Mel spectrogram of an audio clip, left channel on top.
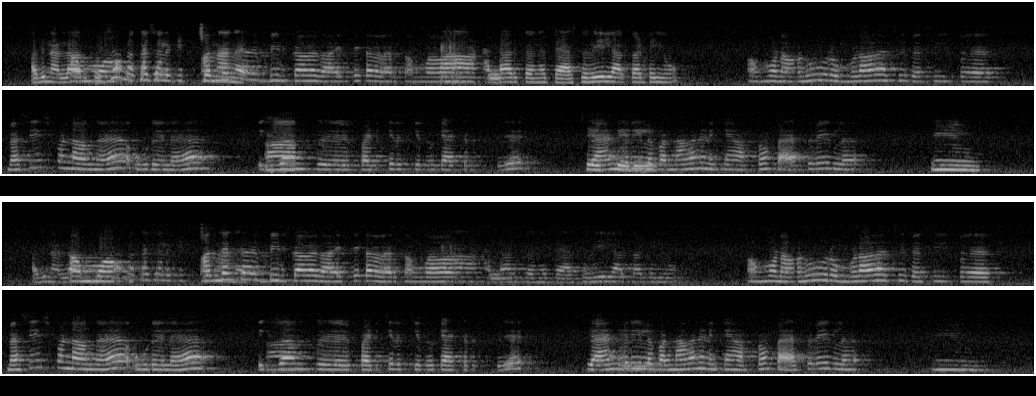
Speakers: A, on the left; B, on the right.
A: அது நல்லா
B: ஆமா
A: இருக்குன்சு அந்த அக்கா சில டிப்ஸ்
B: அந்த
A: சொன்னாங்க
B: அக்கா எப்டி இருக்காங்க காயத்ரி அக்கா நல்லா இருக்காங்களா
A: ஆ நல்லா இருக்கங்க பேசவேல அக்காடையு
B: ஆமா நா <unintelligible> ரொம்ப நாளாச்சு பேசி இப்ப மெசேஜ் பண்ணாங்க ல்ல ல எக்ஸாம்க்கு
A: ஆ
B: படிக்கறதுக் ஏதோ கேக்கறதுக்கு
A: சேரி
B: ஜான்வரில
A: சேரி
B: பண்ணாங்கன் நெனைக்கே அப்றோ பேசவேல்ல
A: ம்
